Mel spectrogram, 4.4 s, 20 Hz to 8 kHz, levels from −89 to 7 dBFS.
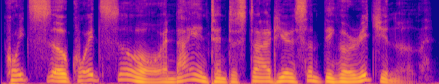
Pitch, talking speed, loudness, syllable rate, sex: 130 Hz, 165 wpm, -16 LUFS, 5.2 syllables/s, male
